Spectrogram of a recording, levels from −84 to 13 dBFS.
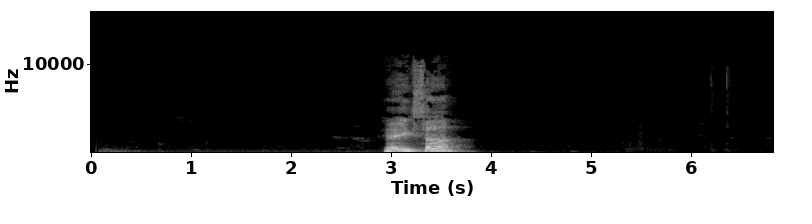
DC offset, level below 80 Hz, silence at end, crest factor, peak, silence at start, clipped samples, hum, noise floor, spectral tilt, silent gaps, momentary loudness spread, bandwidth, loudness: under 0.1%; -60 dBFS; 3.15 s; 20 dB; 0 dBFS; 2.95 s; under 0.1%; none; -78 dBFS; -7 dB/octave; none; 10 LU; 11 kHz; -13 LUFS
